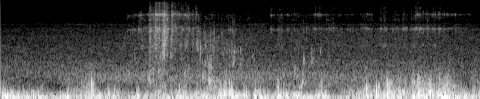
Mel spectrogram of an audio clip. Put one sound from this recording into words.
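A small fish splashes at the water's surface.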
